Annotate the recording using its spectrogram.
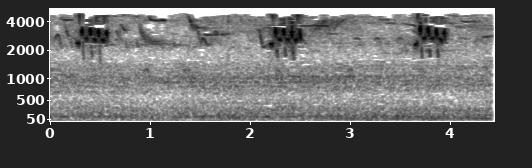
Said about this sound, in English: But this bird of prey is a songbird, a bit smaller even than a robin. It's a loggerhead shrike.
